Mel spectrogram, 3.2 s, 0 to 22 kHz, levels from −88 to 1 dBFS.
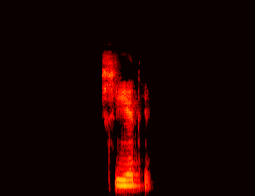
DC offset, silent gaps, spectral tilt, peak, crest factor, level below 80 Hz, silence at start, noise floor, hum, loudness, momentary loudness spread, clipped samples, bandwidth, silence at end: under 0.1%; none; -3.5 dB/octave; -20 dBFS; 22 dB; under -90 dBFS; 1.3 s; under -90 dBFS; none; -35 LUFS; 19 LU; under 0.1%; 7.8 kHz; 1.3 s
